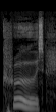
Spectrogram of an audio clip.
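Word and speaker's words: cruise: 크루즈 이렇게 삼음절로 하지만 이렇게 하시면 크루즈 못 가실지도 몰라요. 이거의 음절은 이름절이에요. 크루즈 길게 하나의 음절로 자 한글처럼 사각 표시한 건 이름절이라는 의미겠죠. 그렇게 크루즈 이름절로 발음하시면 되고요.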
